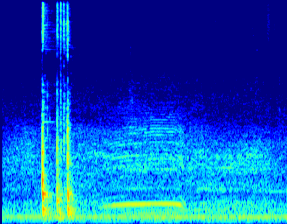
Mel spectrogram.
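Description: Three sharp cracks in quick succession, then a cow mooing once: a steady low call lasting about a second that drops in pitch as it ends.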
